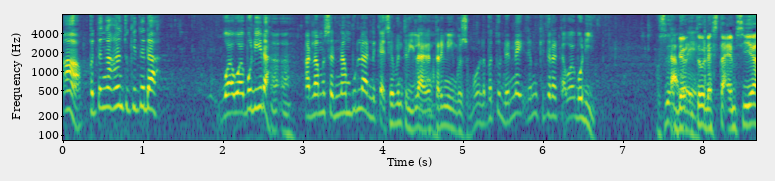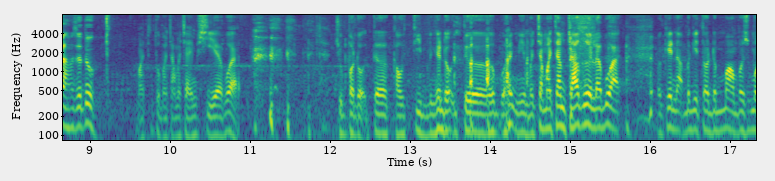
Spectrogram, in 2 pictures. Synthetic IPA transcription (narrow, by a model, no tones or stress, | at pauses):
ʔapət̪əŋaɦant̪uk̬it̪̬ədah | buat̪̚wat̪̚bodilahadalahmasaənambulandəkat̪̚sɛvənt̪ɾilahjaŋt̪ɾeniŋbəsəmuələpast̪udənãjt̪̚saməkit̪ədakaʔ̚waʔ̚bodi | usadɛudast̪aʔɛmsiahmas̬at̪̬u | ma̰t̪ut̪umat͡ʃamːat͡ʃamɛmsiabua̰t̪̚ | t͡ʃumpadɔ̰k̚t̪ərkaut̪imdəŋandɔk̚t̪ərbuat̪̚nimat͡ʃamːat͡ʃamt͡ʃaɾəlahbuat̪̚okenaʔbaɡit̪adəmaŋbəsəmua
